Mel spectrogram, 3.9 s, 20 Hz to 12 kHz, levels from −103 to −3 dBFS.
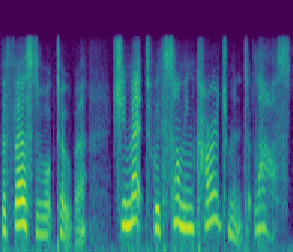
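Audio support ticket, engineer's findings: Nothing to flag on this one; it's speech carried over an AMR wideband (HD Voice) path, with the top end stopping a little above 7 kHz and only the light coding texture you'd expect from a mid-to-high rate, which fits normal HD Voice behaviour.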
